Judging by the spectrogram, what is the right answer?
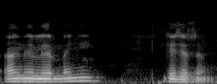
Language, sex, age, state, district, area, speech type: Bodo, male, 30-45, Assam, Udalguri, urban, spontaneous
